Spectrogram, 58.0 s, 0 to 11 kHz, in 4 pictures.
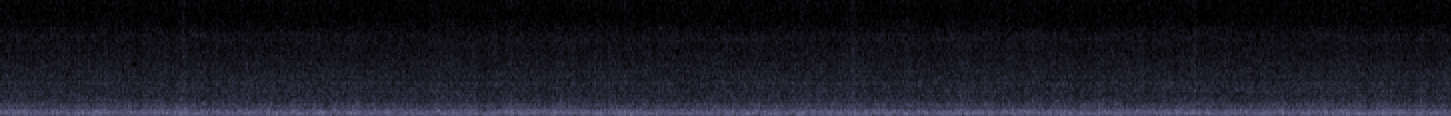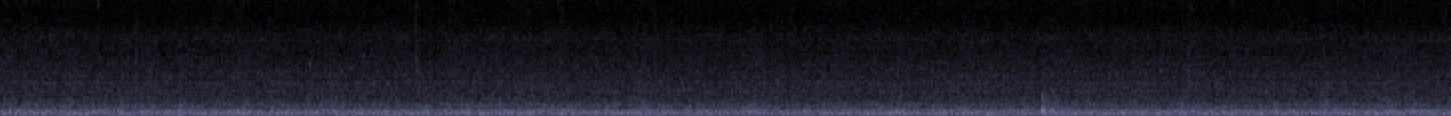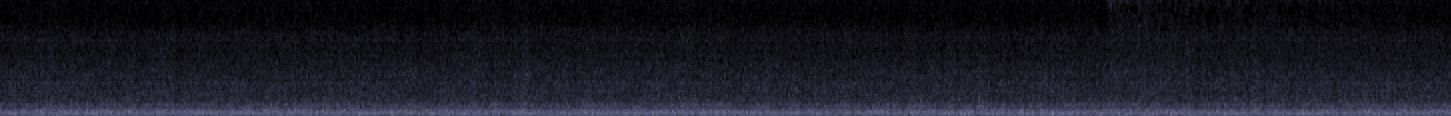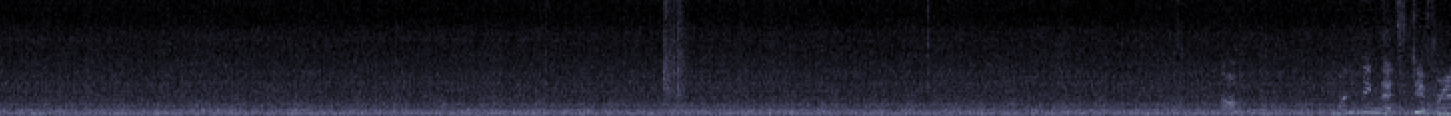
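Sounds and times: machine hum with hiss: 0.0s - 58.0s.

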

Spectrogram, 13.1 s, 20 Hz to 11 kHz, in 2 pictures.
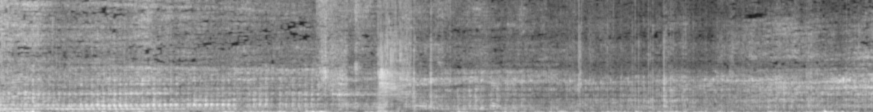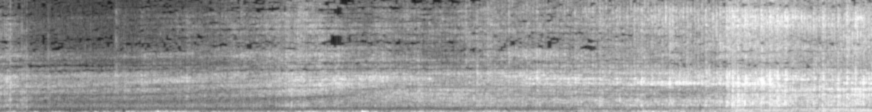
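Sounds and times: model plane engine droning: 0.0s - 13.0s
wind rumble on microphone: 0.0s - 13.0s.

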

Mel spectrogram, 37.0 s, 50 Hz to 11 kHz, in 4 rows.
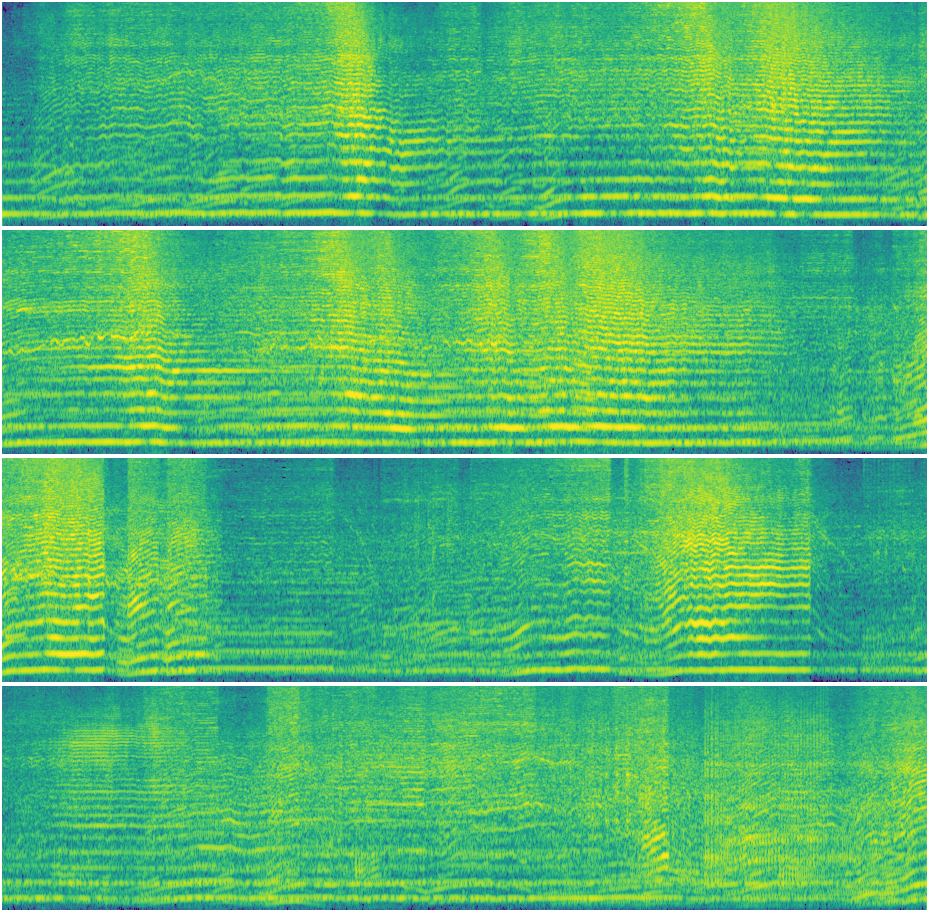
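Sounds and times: dirt bikes racing past: 0.0s - 37.0s
distant engines: 0.0s - 37.0s.

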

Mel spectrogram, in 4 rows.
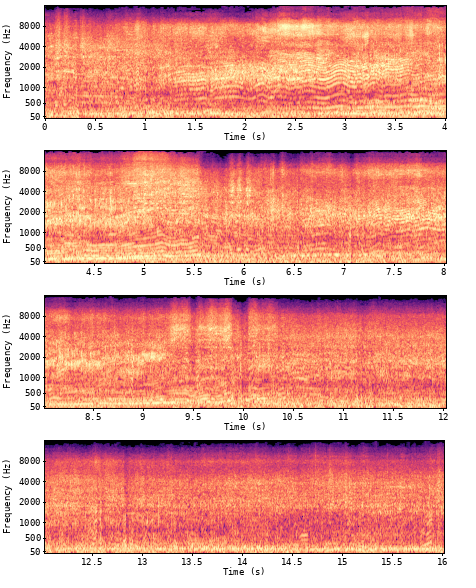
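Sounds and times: motocross bike engine revving: 0.0s - 14.6s.

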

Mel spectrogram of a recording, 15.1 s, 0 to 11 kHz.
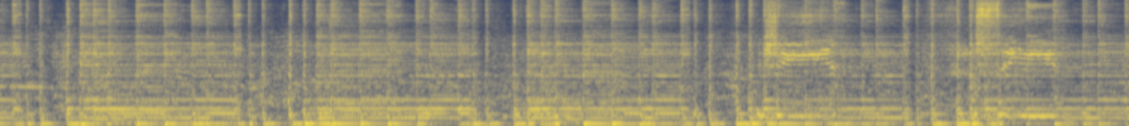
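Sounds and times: acoustic guitar strummed: 0.0s - 15.0s.

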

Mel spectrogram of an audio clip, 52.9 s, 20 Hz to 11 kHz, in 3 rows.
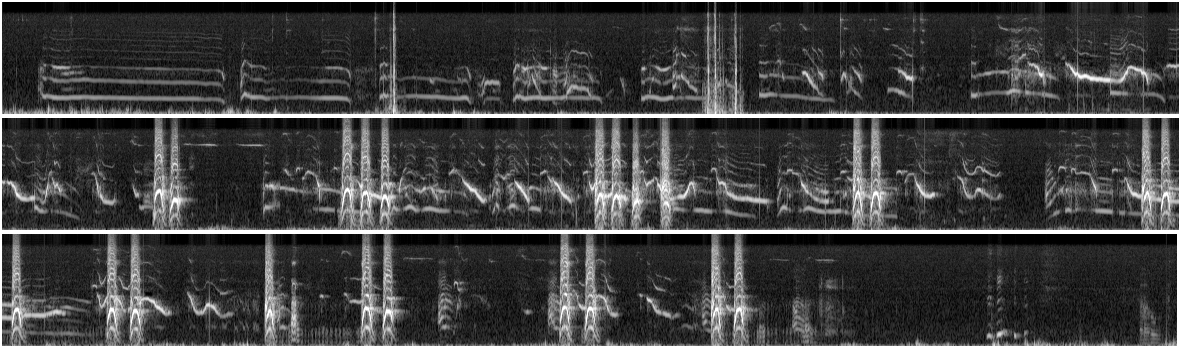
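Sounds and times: dog whining and howling: 0.6s - 13.9s, 14.5s - 47.9s.

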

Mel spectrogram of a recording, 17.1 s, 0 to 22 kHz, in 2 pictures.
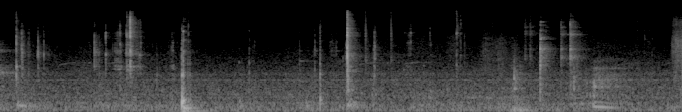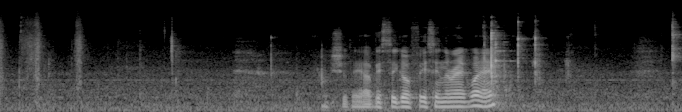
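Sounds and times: metal parts clicking and clinking: 0.2s - 1.9s.

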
